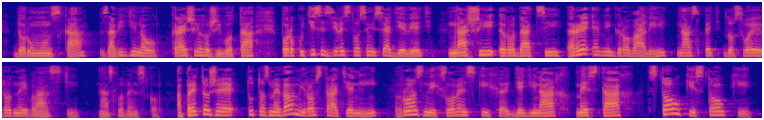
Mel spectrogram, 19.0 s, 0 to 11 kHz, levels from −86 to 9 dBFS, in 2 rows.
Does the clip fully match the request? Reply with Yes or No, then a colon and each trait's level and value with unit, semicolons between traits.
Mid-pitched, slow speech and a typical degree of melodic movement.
Yes: medium, 175 Hz; slow, 100 wpm; average, 3.7 semitones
